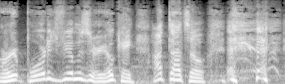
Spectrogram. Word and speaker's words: Portageville: right your your town how how do you pronounce that it's Portageville Missouri P Portageville Missouri okay I thought so okay uh so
